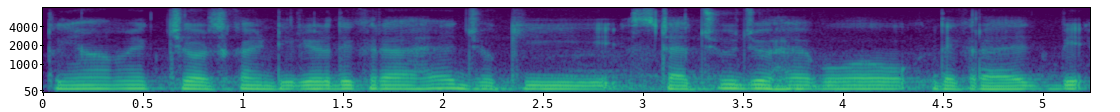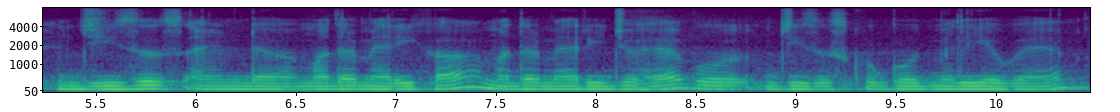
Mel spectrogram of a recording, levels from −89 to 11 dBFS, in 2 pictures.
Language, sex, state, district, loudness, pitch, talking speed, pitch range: Hindi, male, Bihar, Muzaffarpur, -20 LUFS, 120 Hz, 215 wpm, 115-130 Hz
